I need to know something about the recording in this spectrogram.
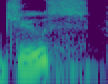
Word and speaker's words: Djoos: His name is Christian Juice. It's spelled like DJOOS.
